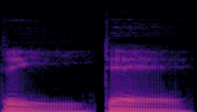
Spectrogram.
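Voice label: "rite", concatenated syllables; Affixing experiment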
